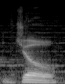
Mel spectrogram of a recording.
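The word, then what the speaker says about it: 城: it's actually castle and it is pronounced joe when used as a suffix here so you'd read it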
